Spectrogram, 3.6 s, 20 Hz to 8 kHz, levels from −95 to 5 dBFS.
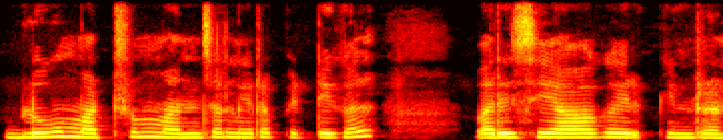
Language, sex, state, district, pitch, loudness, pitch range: Tamil, female, Tamil Nadu, Nilgiris, 220 Hz, -16 LUFS, 210-235 Hz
